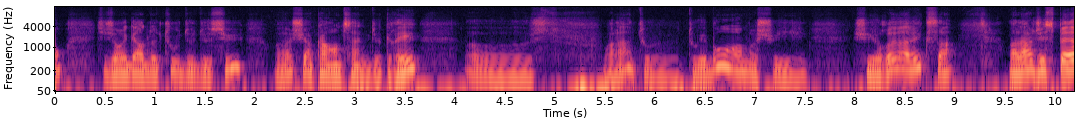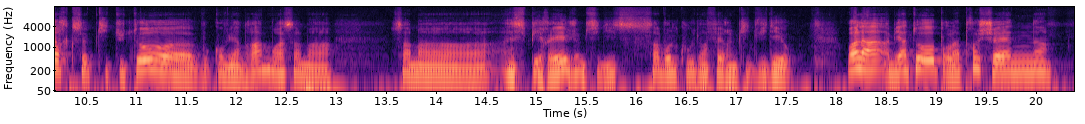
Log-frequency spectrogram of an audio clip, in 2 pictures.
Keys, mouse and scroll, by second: 0.9 click, 1.3 KP_2, 9.2-10.1 drag, 12.8 click, 14.5 scroll up 1.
